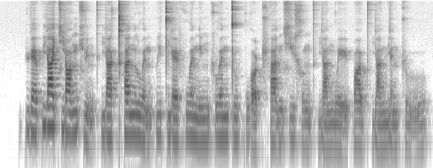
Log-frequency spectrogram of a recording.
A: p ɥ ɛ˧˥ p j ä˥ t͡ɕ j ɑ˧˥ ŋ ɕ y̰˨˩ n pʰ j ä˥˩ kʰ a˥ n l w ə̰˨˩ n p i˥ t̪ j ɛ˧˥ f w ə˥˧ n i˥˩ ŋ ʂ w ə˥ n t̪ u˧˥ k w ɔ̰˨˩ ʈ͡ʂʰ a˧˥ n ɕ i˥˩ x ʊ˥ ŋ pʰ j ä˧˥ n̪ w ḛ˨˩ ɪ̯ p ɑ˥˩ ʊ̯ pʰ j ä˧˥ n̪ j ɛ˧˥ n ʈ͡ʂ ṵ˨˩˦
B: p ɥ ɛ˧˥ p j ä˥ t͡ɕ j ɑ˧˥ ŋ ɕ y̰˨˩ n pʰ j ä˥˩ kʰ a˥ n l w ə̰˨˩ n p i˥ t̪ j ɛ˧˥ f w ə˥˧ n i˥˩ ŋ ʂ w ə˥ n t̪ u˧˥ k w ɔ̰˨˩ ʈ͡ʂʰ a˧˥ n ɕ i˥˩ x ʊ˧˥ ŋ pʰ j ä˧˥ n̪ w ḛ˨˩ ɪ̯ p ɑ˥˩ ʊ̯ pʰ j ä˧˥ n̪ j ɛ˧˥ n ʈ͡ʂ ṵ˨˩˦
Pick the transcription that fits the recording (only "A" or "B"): B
